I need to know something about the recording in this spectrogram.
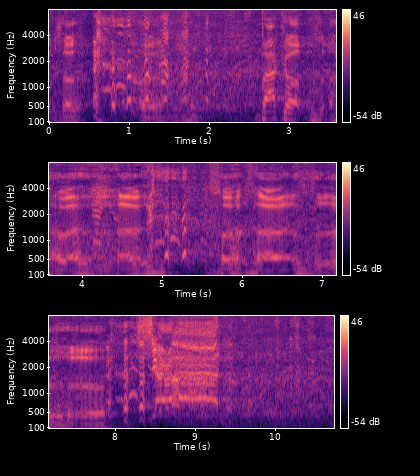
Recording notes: Live at the SouthPoint Casino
